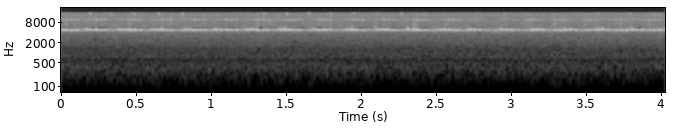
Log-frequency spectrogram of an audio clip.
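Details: Brief stretch of grasshopper song from a flowering meadow prairie: a sharp, high-pitched insect buzz pulsing a few times per second, even and unbroken throughout.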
